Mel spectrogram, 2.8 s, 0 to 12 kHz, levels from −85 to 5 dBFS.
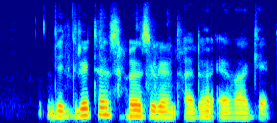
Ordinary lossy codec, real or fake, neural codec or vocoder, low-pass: none; fake; codec, 24 kHz, 6 kbps, HILCodec; none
